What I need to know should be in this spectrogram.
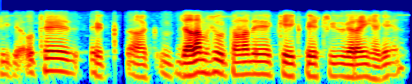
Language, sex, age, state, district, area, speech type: Punjabi, male, 18-30, Punjab, Hoshiarpur, urban, conversation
